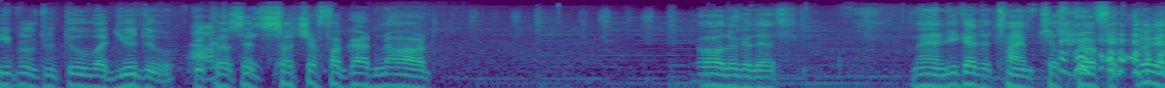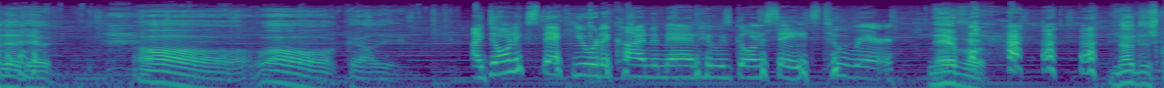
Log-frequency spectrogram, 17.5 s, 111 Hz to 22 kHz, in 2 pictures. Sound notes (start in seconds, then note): 7.9 laughs; 16.0 laughs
